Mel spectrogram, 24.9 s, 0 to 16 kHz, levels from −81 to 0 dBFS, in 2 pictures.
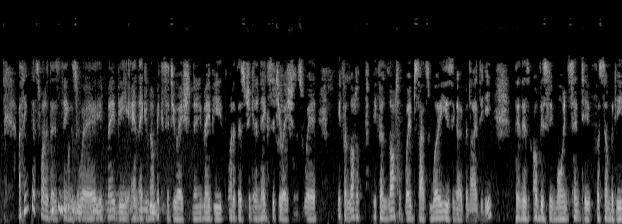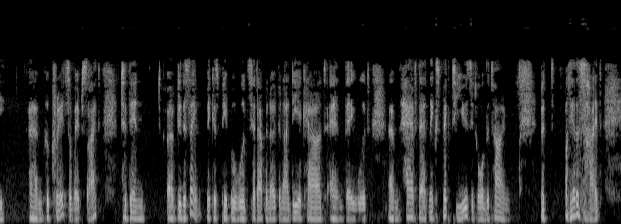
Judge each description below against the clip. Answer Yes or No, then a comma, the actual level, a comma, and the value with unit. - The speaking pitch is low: Yes, low, 100 Hz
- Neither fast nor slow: No, fast, 210 wpm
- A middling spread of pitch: Yes, average, 3.1 semitones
